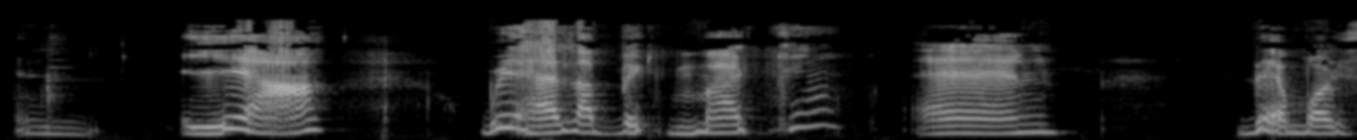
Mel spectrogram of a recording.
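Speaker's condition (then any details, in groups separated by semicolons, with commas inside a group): Cerebral palsy; born in Greece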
